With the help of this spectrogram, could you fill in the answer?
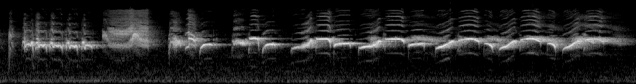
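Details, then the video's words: Chinese hwamei singing strongly, a burst of harsh noisy notes then a flowing chain of loud whistled, wavering phrases with rich overtones, nearly without pause. "SUARA KICAU BURUNG HWAMEI WAMBI GACOR"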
